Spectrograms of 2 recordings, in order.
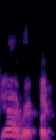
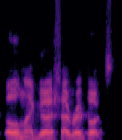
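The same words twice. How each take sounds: First: Re-enacted breezy answer, pitched way up; breezy reply. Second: Dawning alarm. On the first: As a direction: answer the pastor lightly, high-pitched. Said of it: "I'm like". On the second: Retold or imitated. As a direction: replay it sinking in, under your breath. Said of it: "What books do I not want my pastor to read?".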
